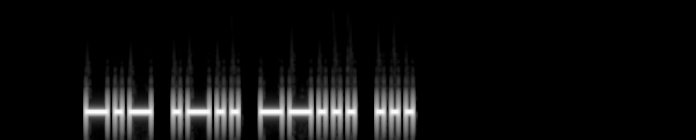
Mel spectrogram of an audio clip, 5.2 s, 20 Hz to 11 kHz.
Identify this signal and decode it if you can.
Morse code, heard as a keyed tone, about 21 wpm, 700 Hz. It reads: KL7S
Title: DXCC-100 Call Signs - 4 Characters - Repeated 3x - 22wpm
